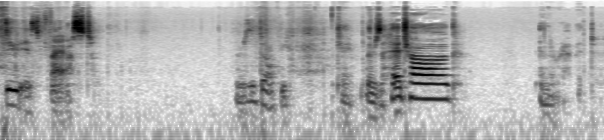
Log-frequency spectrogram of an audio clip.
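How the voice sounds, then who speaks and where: A woman's voice: medium pitch, takes it slowly, creaky, pauses often, a little hiss or hum. A woman reading a children's storybook aloud on a livestream, chatty and informal in her asides. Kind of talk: children's picture-book read-aloud with casual asides.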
